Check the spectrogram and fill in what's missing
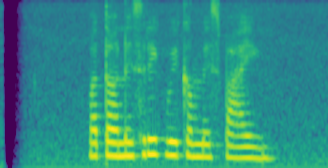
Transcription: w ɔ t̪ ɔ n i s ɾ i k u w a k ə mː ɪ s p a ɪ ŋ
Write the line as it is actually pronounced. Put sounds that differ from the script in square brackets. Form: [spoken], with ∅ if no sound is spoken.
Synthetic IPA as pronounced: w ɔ t̪ ɔ n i s ɾ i k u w [i] k ə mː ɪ s p a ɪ ŋ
